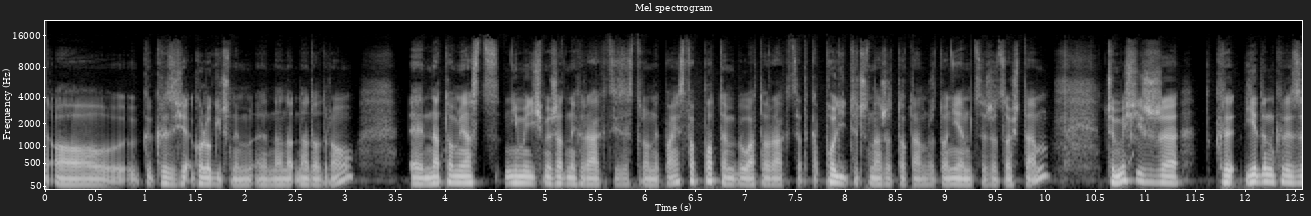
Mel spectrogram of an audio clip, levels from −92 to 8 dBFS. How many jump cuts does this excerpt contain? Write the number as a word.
two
